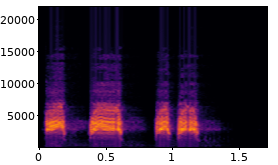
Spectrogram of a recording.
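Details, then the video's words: Black francolin (kala teetar) calling at night in Sindh: four loud, harsh, grating notes in quick succession, the first two longer and separated by a short pause, the last two clipped close together, with no other sounds. "سندھ میں کالا تیتر کی رات کی بولیاری"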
